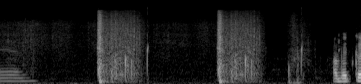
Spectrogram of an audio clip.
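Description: A shovel digs into dirt with short crunching thuds.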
